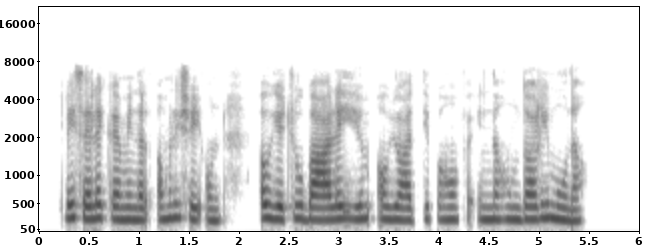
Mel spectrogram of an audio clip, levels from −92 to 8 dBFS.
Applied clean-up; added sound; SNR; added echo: none; none; none; none.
